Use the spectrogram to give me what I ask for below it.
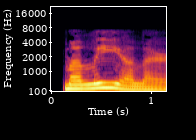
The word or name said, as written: malleolar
